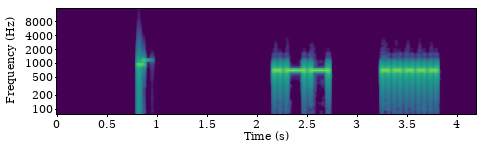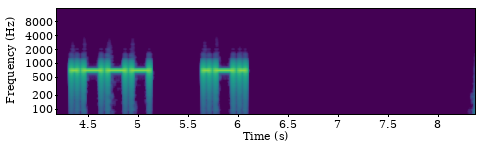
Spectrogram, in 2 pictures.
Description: Morse code, heard as a keyed tone, about 20 wpm, spaced as for 11 wpm, 700 Hz. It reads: W5JR
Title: USA Call Signs - 4 Characters - 3x Character Spacing - 20wpm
